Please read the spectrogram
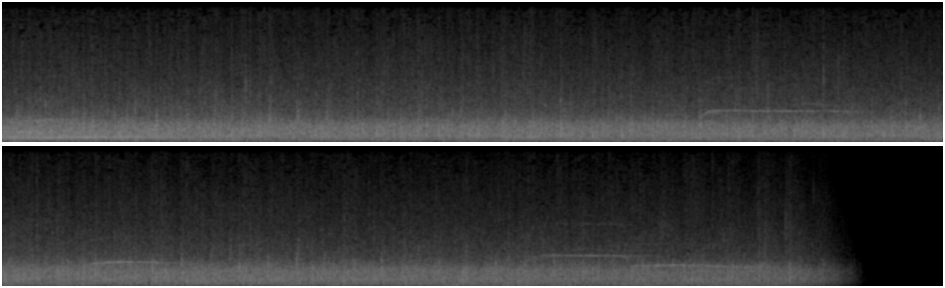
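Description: Concert audience applauding steadily in a large hall, with a few short high whistles over the clapping; the applause fades out quickly near the end.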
